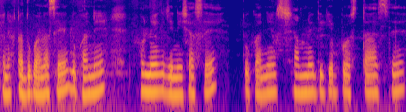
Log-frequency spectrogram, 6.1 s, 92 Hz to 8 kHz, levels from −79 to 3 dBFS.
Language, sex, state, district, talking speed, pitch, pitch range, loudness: Bengali, female, Assam, Hailakandi, 120 wpm, 200 Hz, 195-210 Hz, -19 LUFS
